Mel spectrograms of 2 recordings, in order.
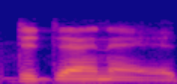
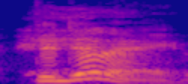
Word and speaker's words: Dedenne: But Dedenne, right? That's how you say it.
